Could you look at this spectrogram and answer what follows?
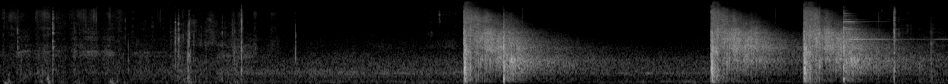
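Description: Carbine shots ring out on an outdoor range while the shooter runs: a few faint distant pops early, then three loud sharp reports with long echoing tails spaced a few seconds apart.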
